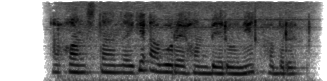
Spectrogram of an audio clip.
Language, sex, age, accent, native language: Uzbek, female, under 19, Toshkent shahri, Uzbek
